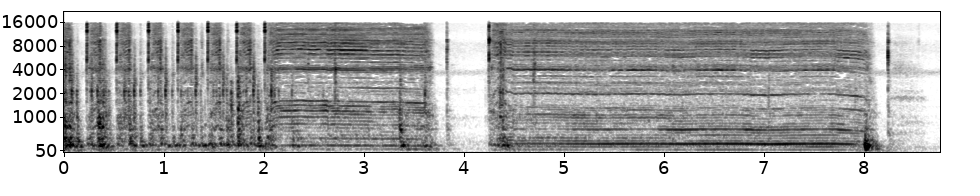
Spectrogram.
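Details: Nissan Patrol driver's door power window after repairing a dry solder joint in the relay: a few clicks, then the motor runs the window with a smooth, steady hum and stops cleanly; normal operation.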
